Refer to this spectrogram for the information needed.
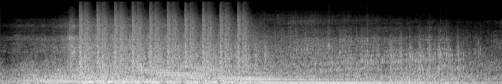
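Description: A loud seaplane propeller engine drones steadily while a rapid burst of machine gun fire rattles out over it for about two seconds, then the engine keeps roaring alone.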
